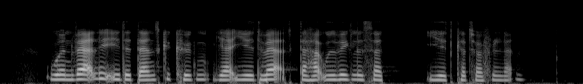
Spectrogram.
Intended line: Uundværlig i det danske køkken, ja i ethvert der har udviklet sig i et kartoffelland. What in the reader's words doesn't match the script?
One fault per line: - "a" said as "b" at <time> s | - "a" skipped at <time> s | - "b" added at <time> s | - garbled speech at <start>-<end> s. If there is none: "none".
none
